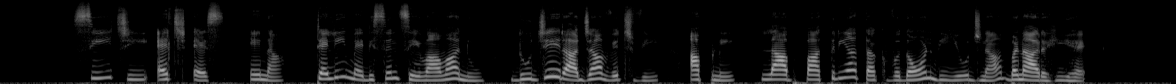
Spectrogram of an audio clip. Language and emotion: Punjabi, neutral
